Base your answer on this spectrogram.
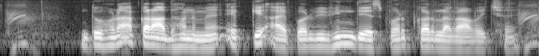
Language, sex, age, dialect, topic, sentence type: Maithili, male, 18-24, Eastern / Thethi, banking, statement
